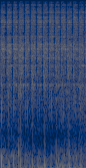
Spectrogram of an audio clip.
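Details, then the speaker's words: Rally car engine rebuild, cylinder head: a valve being lapped into its seat with grinding paste gives rapid, even, gritty rasping at about seven strokes a second that gets quieter as the seat beds in; valve lapping grinding. "There you go, it's loud, and you hear it get quieter."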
